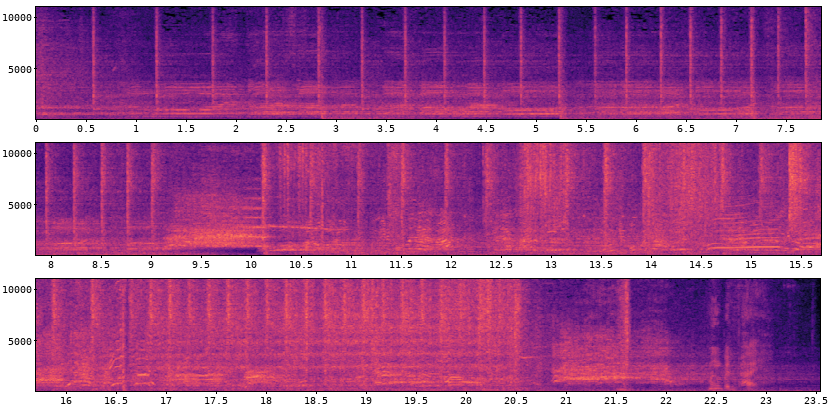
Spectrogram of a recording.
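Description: Screaming and yelling from a played film excerpt: loud, chaotic crowd cries and whoops build into a sustained roaring clamor, with voices and music mixed in.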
